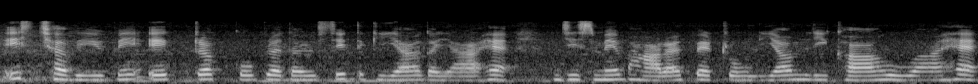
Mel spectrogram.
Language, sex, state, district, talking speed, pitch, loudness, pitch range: Hindi, female, Chhattisgarh, Raipur, 100 wpm, 210 Hz, -19 LUFS, 200-225 Hz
